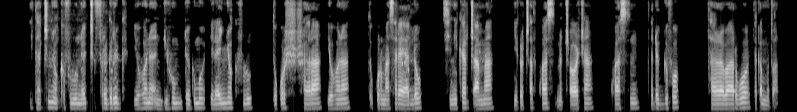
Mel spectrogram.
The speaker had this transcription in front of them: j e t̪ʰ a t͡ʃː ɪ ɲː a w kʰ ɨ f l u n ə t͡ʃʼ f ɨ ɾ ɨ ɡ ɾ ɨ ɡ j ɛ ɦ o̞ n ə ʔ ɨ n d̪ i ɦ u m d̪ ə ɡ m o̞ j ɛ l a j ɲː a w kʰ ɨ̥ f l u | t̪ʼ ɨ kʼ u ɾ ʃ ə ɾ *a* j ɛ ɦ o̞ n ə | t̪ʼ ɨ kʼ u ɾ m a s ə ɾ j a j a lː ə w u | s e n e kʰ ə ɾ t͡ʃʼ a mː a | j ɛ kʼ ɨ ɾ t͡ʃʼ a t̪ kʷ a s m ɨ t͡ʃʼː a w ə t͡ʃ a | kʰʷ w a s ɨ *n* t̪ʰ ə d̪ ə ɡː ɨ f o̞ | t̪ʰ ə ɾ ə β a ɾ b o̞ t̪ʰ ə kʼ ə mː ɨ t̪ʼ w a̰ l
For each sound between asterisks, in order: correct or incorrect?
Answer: correct, correct

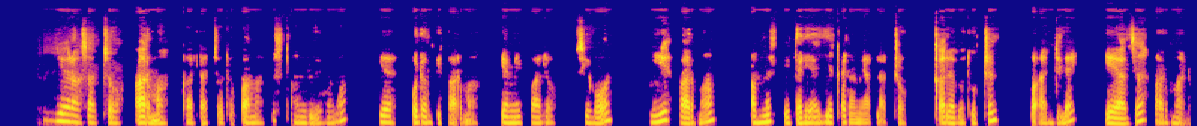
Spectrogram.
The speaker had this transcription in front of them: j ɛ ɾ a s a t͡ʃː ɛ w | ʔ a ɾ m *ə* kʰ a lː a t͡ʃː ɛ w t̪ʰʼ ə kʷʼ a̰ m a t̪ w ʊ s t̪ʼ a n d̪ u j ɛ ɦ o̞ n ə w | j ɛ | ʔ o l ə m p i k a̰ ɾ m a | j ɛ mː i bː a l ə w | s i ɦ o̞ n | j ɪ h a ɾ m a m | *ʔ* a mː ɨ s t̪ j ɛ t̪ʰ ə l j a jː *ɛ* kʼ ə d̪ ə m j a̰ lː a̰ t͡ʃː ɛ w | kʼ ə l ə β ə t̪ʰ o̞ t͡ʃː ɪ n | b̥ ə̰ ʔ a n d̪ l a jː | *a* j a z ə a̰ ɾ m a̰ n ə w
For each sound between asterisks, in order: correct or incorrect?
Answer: incorrect: a, correct, correct, incorrect: ɛ

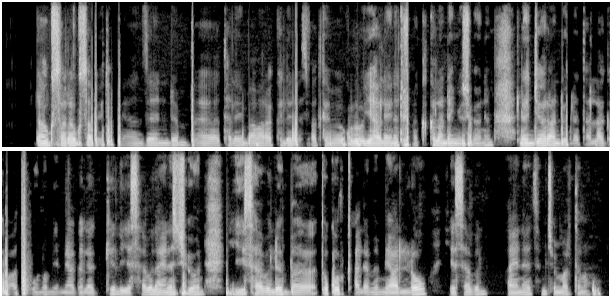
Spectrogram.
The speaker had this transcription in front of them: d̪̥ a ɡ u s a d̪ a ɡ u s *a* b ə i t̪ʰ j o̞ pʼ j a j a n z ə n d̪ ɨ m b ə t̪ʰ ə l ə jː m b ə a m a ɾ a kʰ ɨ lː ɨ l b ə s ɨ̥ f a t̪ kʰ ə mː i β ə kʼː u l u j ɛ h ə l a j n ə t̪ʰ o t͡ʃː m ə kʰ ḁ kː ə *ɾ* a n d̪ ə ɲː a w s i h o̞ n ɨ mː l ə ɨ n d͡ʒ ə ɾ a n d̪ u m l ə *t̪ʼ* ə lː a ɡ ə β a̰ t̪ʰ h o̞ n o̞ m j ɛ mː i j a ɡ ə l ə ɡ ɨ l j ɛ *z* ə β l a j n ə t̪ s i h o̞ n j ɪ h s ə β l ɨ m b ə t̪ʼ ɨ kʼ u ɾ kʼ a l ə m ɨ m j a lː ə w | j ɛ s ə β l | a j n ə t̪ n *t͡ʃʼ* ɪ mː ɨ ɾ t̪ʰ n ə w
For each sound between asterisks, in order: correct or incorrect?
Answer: correct, incorrect: l, correct, incorrect: s, correct

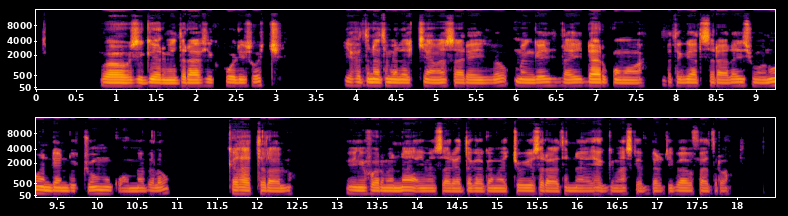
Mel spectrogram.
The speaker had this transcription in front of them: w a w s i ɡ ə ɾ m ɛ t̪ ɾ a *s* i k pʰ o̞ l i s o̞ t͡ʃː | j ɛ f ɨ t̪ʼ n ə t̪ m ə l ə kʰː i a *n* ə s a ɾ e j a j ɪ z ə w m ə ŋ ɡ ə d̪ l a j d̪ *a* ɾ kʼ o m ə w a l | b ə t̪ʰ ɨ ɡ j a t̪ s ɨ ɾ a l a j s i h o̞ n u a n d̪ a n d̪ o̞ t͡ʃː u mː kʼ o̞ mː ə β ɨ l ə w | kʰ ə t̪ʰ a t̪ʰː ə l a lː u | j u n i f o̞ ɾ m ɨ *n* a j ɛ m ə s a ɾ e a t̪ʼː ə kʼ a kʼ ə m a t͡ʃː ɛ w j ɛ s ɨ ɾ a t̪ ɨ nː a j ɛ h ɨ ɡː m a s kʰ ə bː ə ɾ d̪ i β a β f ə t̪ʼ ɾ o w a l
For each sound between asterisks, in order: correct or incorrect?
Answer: incorrect: f, incorrect: m, correct, incorrect: nː

